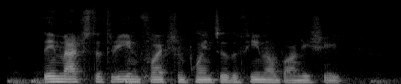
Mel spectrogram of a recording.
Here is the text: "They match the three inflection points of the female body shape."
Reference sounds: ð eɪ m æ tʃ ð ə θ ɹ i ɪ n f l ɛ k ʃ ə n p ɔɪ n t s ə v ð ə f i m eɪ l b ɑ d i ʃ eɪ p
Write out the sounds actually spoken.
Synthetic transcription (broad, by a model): ð eɪ m æ tʃ ð ə θ ɹ i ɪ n f l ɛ k ʃ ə n p ɔɪ n t s ə v ð ə f i m eɪ l b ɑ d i ʃ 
